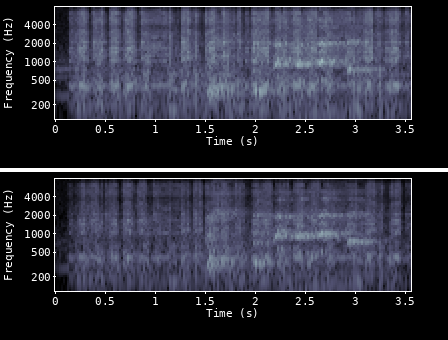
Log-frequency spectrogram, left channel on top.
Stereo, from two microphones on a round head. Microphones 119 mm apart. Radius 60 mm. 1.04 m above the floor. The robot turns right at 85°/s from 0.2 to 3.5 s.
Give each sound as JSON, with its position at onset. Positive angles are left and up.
{"t": 1.5, "sound": "a giggle", "side_deg": -15, "distance_m": 10.0}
